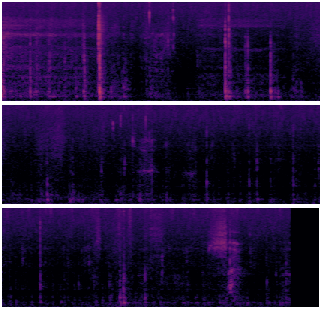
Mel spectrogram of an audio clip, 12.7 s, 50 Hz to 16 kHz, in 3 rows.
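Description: Plastic spark-plug access cover being set onto the plastic housing of a Black+Decker BXGNi2200E inverter generator and its screw turned with a screwdriver: faint scattered clicks and scrapes, with a few sharper knocks in the first few seconds.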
